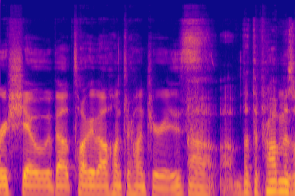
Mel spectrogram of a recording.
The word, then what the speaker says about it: Hunter x Hunter: a huge fan of Hunter hunter and yeah you don't pronounce X that's the big thing I only have little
